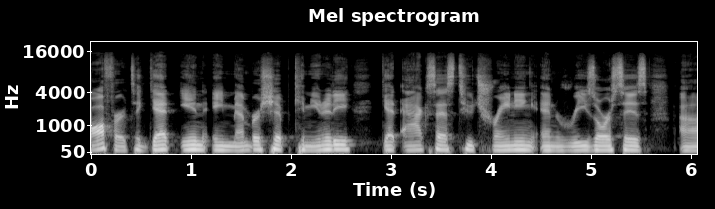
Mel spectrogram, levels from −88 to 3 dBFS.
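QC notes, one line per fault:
No faults were heard in the speech recording. Nothing in it calls for a time-stamped entry.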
